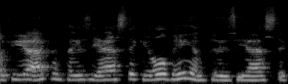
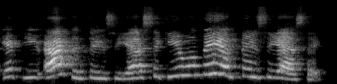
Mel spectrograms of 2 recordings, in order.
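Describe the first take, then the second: First: It is said in a flat, monotone voice. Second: It is shouted out with loud, lively energy. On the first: The speaker calls it wrong. "You can't be monotone" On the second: The speaker calls it right. "you got to shout it out"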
